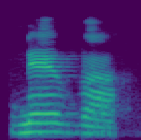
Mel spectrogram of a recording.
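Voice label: "never", Nigerian Pidgin, female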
